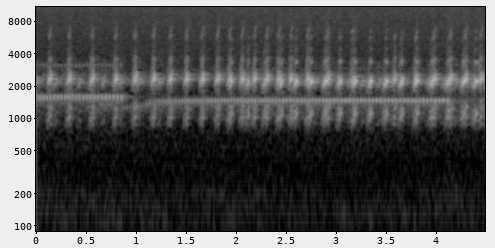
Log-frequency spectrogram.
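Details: Pond-dwelling tree frogs call through a mid-April night in North-East Italy, a fast train of raspy, evenly pulsed notes rattling on without pause, while the smooth, sustained trill of mole crickets hums underneath during the first seconds.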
